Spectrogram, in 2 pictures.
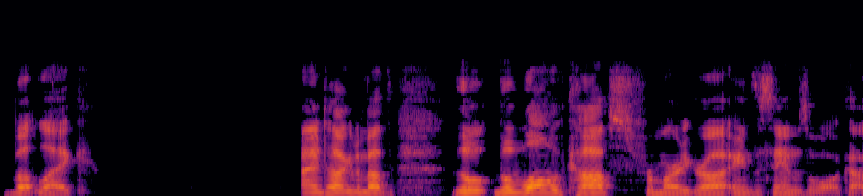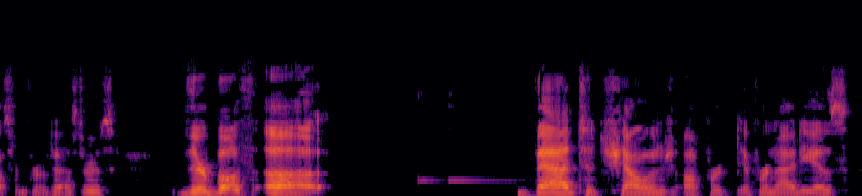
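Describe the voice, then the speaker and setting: Low-voiced guy from massachusetts rambling on, lots of likes and ums, kinda muffled lo-fi audio. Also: vocal fry, pushed and bright. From Massachusetts, USA. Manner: meandering, heavy filler words, wry. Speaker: vlogger. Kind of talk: rambling casual monologue.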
